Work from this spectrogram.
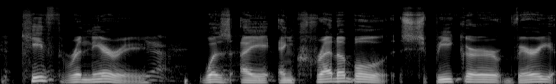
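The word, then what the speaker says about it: Raniere: these documentaries is that Keith Rainier is was like a very I don't care yeah apparently I've been saying it wrong Keith Ranieri was a incredible speaker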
